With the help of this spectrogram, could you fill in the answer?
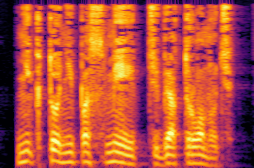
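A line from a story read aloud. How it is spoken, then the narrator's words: Quiet and solemn. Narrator (Russian): сказал тихо и торжественно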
